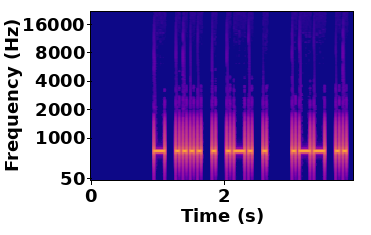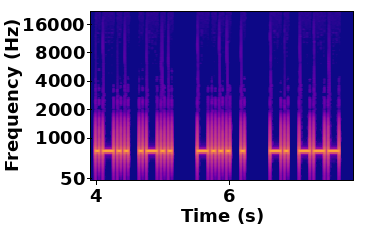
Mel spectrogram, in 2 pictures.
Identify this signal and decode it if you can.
Morse code, heard as a keyed tone, about 22 wpm, 700 Hz. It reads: THERE WILL BE NO
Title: Sentences from Top 1500 Words 22wpm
